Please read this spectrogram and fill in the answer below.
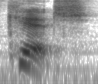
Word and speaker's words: Kitsch: is full of 1950s kitch it means the same thing in German and in English and it's also pronounced the same there's also the English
